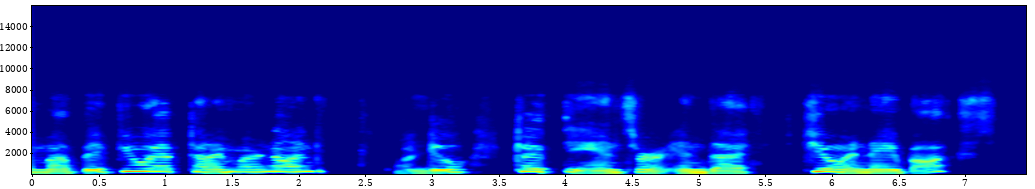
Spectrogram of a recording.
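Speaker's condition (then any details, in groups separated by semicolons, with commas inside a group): Friedreich's ataxia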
